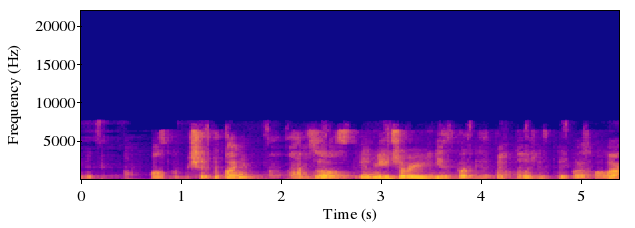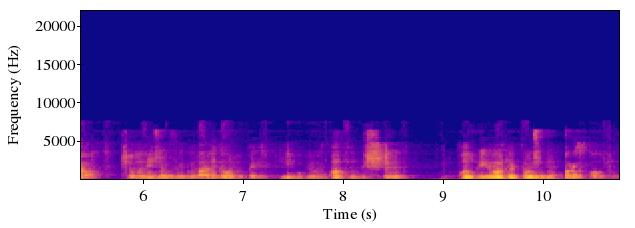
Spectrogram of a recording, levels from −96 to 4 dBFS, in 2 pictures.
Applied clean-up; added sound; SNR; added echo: neural mask model DeepFilterNet 3.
